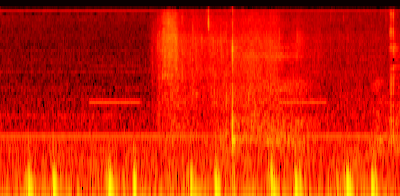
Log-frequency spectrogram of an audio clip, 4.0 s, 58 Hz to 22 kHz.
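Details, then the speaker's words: ASMR role-play hospital discharge nurse exam, simulated: stethoscope on the chest during deep breaths, steady paired heart thumps about 74 a minute with soft breath noise: normal heart sounds. "Let's listen to your chest. Okay. All right. Deep breath in and out."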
